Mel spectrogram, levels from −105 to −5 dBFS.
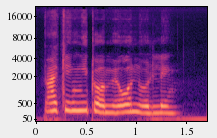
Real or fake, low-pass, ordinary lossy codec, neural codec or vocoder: fake; none; none; codec, 44.1 kHz, 2.6 kbps, SNAC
